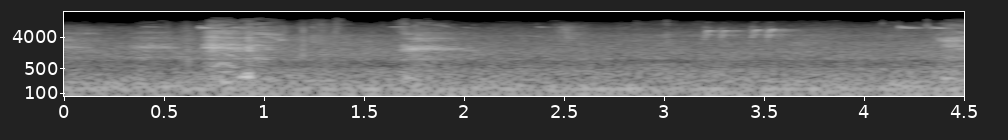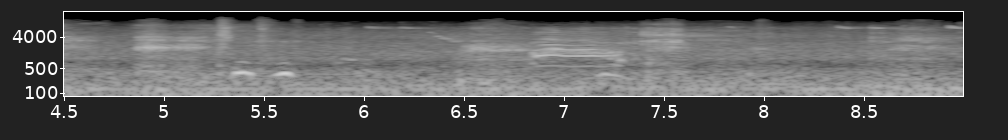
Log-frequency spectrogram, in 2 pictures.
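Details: Stray cats crowd around a visitor in a neighborhood cat park. A clear, drawn-out meow rises and falls near the end, with scattered softer mews, rustling, and a person talking over steady background rumble.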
